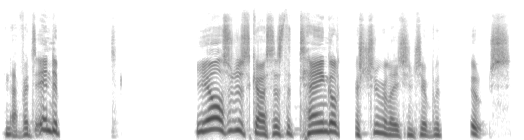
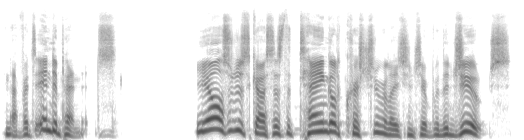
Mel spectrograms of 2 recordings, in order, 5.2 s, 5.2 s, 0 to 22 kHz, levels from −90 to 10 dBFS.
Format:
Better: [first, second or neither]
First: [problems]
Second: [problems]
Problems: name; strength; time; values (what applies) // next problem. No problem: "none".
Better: second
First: audio cutting out; at 0.5 s for 0.5 s, at 3.5 s and at 4.5 s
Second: none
